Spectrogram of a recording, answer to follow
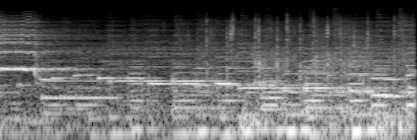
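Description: Live jazz big band: the brass section's held high note ends about half a second in, and the rhythm section carries on with a bass line, chords and cymbal strikes.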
